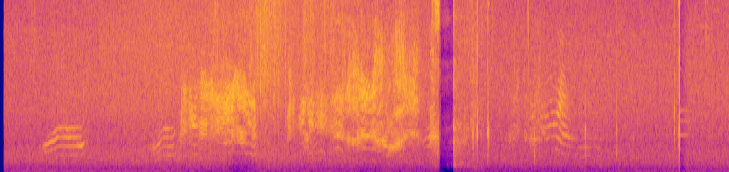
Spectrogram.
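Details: Two housecats in a play fight, a large male chased by a smaller female; short bending meows rise and fall in pitch, broken by a loud burst of scuffling and hissing noise and a sharp click.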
